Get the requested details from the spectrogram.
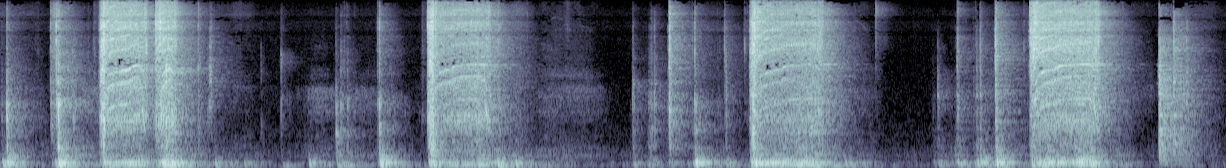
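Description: A cordless impact driver whirs in short bursts.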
